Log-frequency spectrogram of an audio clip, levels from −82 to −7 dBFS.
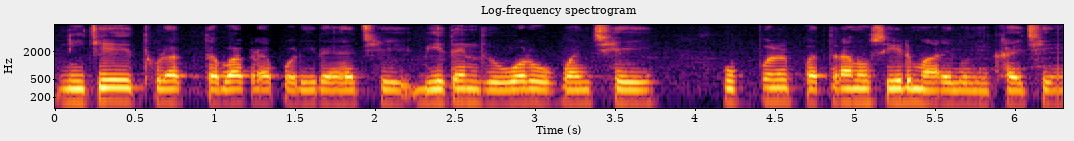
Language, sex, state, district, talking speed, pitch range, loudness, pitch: Gujarati, male, Gujarat, Gandhinagar, 150 wpm, 145-155 Hz, -17 LUFS, 150 Hz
